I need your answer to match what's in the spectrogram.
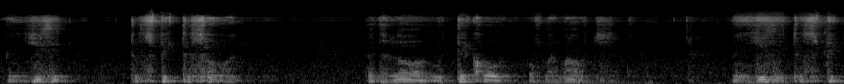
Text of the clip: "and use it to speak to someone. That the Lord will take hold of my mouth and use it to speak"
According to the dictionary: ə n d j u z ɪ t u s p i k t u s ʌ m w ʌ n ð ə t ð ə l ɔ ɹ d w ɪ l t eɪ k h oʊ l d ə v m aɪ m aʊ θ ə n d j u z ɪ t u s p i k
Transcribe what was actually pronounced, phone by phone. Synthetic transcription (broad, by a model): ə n j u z ɪ t u s p i k t u s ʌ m w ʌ n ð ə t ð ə l ɔ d w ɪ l t eɪ k h oʊ l d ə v m aɪ m aʊ t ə n j u z ɪ t u s p i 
